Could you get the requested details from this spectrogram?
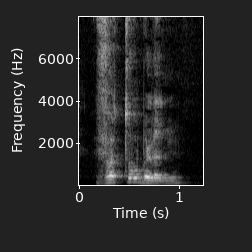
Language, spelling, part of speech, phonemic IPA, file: Dutch, vertroebelen, verb, /vərˈtrubələ(n)/, Nl-vertroebelen.ogg
- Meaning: to become/make muddy, blurry, unclear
